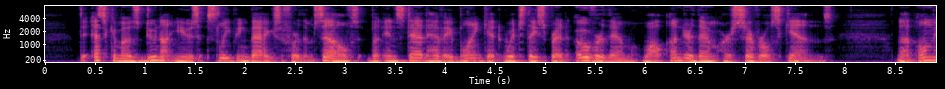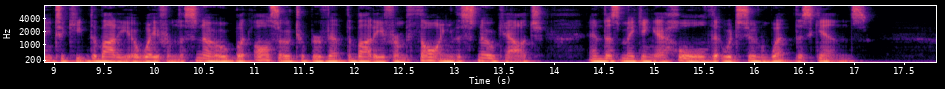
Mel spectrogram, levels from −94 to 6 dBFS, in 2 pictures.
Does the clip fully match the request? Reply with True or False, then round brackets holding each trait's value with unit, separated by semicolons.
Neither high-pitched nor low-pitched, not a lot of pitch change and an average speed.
False (130 Hz; 1.9 semitones; 190 wpm)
